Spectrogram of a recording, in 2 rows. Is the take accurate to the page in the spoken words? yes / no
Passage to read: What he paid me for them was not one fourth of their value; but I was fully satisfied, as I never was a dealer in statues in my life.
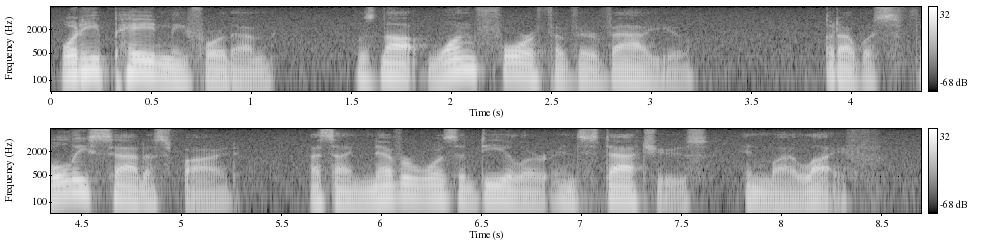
yes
